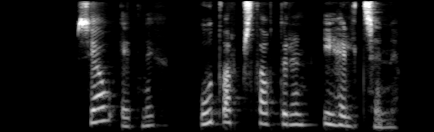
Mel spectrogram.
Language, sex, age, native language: Icelandic, female, 40-49, Icelandic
